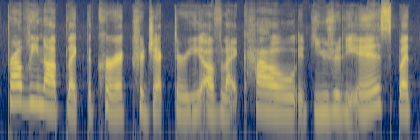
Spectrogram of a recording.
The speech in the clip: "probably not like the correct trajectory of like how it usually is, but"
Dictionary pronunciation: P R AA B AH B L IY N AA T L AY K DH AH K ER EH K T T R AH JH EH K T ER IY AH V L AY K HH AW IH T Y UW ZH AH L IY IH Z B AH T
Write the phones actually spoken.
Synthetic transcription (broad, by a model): P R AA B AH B L IY N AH T L AY K DH AH K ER EH K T T R AH JH EH K T ER IY AH V L AY K HH AW IH T Y UW ZH AH L IY IH Z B AH T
